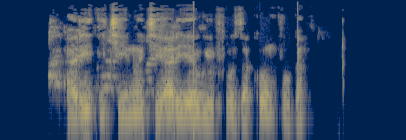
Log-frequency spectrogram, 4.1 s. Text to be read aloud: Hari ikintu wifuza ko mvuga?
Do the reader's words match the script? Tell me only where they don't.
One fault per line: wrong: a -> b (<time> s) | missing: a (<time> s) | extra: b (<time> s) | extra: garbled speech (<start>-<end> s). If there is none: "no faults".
extra: cyihariye (1.5 s)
